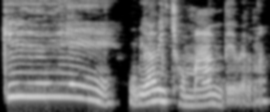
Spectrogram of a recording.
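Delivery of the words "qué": put-on high kid's what; high answer. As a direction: answer back like a child. Froggy responde a la llamada. (respuesta aguda de niño)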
